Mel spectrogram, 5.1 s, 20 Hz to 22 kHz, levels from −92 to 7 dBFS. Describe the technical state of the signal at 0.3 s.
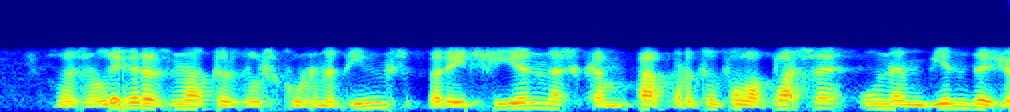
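At 0.3 s the speech is running through a Codec 2 vocoder, as it does for the whole clip. The sound is rebuilt from sine waves driven by pitch, voicing and envelope data, so it comes out robotic and buzzy, which fits the 3.2 kbit/s mode. A spectrogram shows combed, synthetic harmonics within 200 Hz to 3.6 kHz and nothing above 3.7 kHz.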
